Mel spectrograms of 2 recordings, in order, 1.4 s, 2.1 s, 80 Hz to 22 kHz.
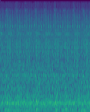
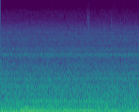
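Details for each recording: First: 2012 VW EOS at idle with the A/C on, stumbling hard, bucking and misfiring with an uneven, lumpy, wavering beat and a knocking edge; the car struggles to keep running despite damage only at the rear. Cause unknown. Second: BMW Z3 from Texas, about 22 years old with 52,000 miles, at idle: steady, even low exhaust rumble with no misses, ticks or rattles; healthy, smooth idle.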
